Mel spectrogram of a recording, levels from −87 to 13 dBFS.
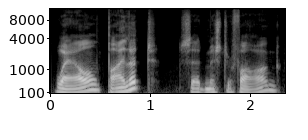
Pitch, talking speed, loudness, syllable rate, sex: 125 Hz, 130 wpm, -17 LUFS, 3.0 syllables/s, male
